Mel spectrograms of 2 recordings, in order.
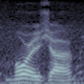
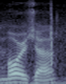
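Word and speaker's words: Morejón: I believe that's pronounced Morajan.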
